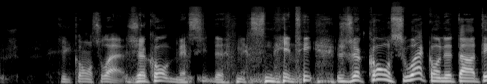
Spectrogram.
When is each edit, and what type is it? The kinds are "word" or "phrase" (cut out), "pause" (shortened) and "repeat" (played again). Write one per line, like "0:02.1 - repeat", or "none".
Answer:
none

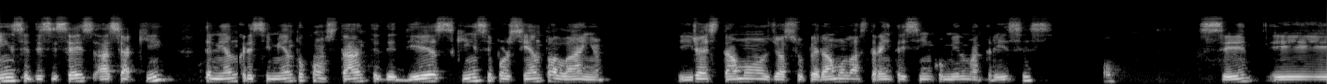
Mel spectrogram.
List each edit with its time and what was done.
0:02.0 - word
0:02.4 - word
0:06.9 - word

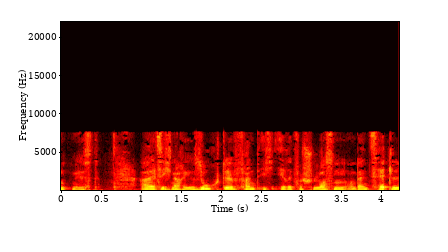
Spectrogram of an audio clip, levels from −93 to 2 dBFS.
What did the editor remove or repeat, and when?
0:02.9 - word

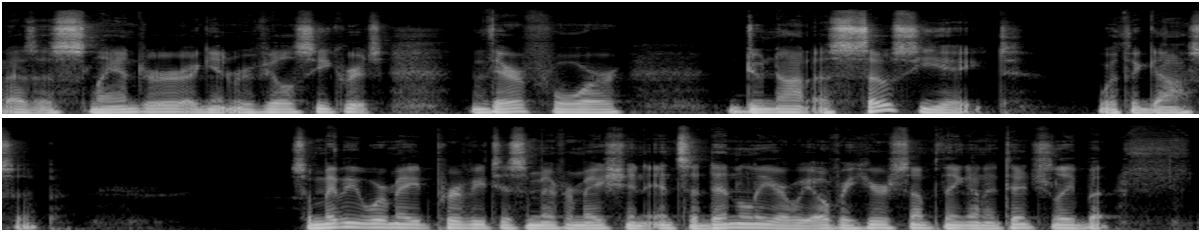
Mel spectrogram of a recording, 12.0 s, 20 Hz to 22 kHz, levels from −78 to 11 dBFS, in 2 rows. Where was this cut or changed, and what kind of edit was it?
none

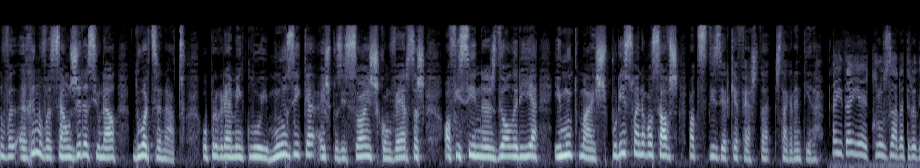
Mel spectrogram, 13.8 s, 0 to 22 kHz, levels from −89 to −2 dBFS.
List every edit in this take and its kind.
0:10.3 - pause
0:12.4 - pause

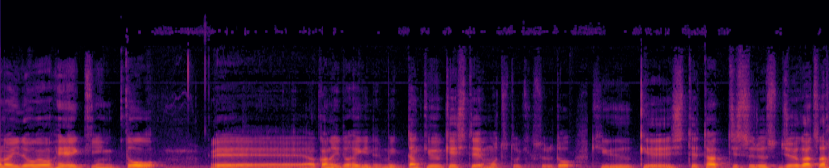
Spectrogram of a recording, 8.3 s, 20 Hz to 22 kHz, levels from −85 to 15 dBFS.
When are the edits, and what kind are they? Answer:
0:05.9 - pause

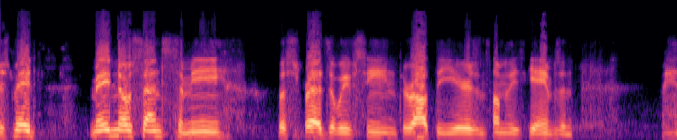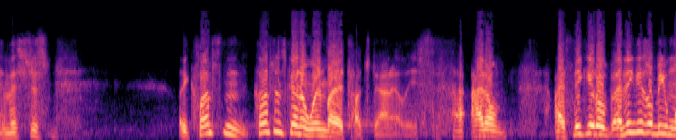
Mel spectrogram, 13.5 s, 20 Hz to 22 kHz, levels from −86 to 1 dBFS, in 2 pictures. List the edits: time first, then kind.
none

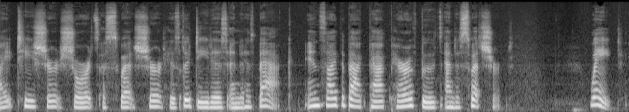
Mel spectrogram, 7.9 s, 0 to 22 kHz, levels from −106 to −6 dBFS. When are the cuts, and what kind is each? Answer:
0:02.3 - word
0:03.0 - phrase
0:03.7 - pause
0:04.8 - phrase

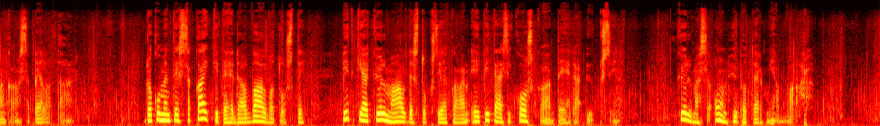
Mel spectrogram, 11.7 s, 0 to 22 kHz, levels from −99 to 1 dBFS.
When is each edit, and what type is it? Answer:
none

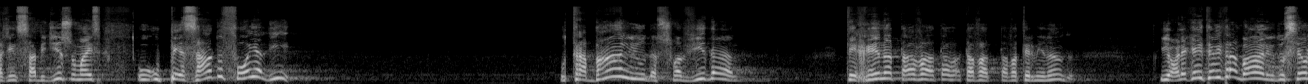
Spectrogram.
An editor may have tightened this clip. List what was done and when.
none

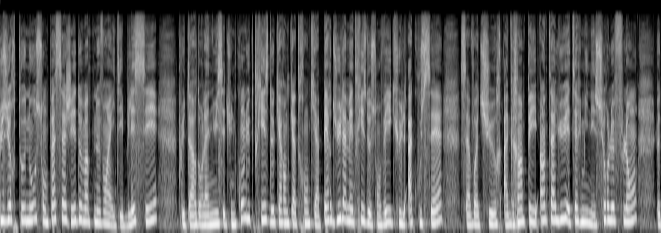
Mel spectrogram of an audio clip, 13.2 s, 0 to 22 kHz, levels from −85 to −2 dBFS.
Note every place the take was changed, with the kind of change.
none

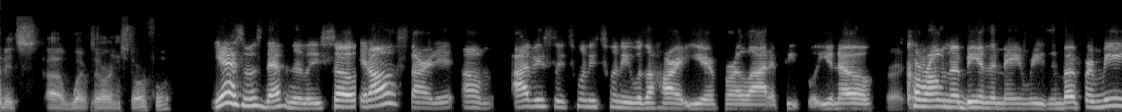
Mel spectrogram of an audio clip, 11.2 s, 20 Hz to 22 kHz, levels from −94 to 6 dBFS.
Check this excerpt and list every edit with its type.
0:00.9 - word
0:01.9 - pause
0:03.5 - word
0:08.8 - pause

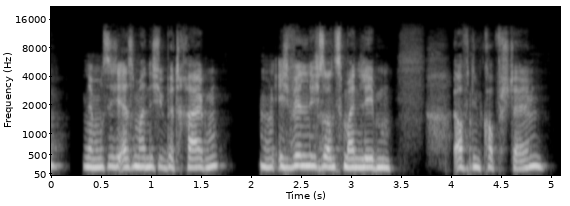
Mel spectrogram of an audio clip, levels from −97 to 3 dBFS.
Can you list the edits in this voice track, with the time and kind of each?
0:02.7 - word
0:04.0 - word

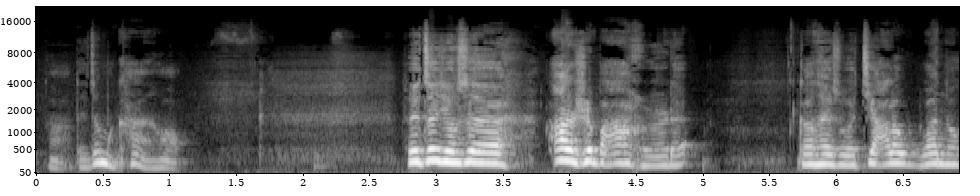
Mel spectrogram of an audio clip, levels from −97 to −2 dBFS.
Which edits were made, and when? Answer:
none

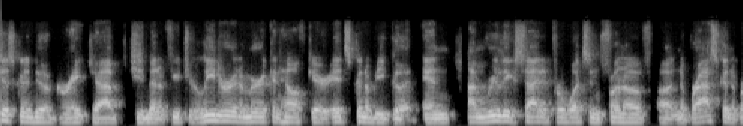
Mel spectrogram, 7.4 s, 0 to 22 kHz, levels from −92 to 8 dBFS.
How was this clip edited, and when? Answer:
0:01.2 - pause
0:04.6 - pause

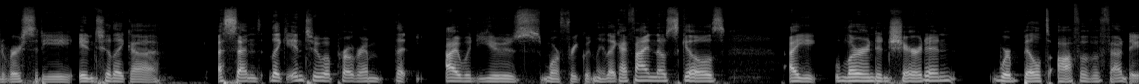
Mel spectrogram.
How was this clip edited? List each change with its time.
none

